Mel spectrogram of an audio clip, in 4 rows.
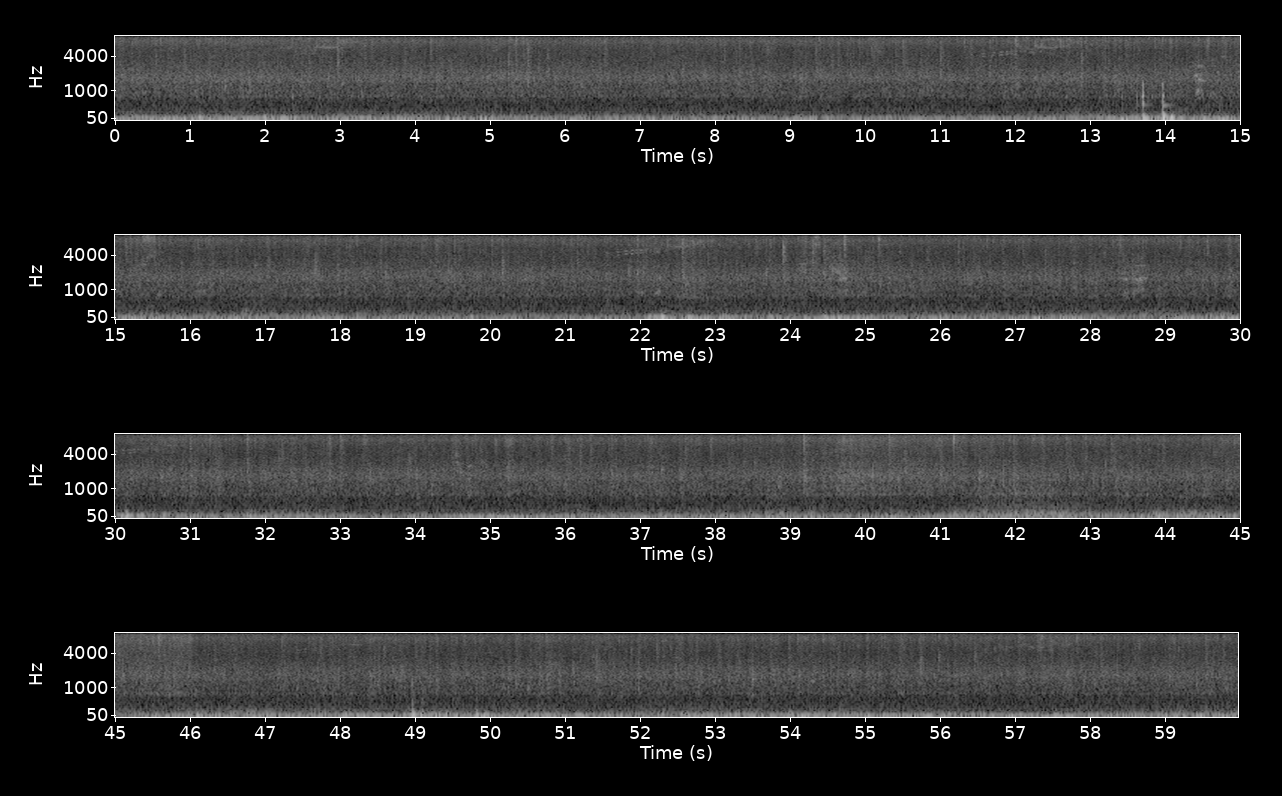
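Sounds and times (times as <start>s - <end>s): steady rain: 0.0s - 59.9s
raindrop taps: 13.3s - 15.5s, 47.2s - 54.1s.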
